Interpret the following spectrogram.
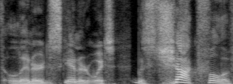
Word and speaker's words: Lynyrd Skynyrd: We also did Lynyrd Skynyrd's first album, pronounced Lynyrd Skynyrd, which was chock full of hits, and darn near also had Sweet Home Alabama on it.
